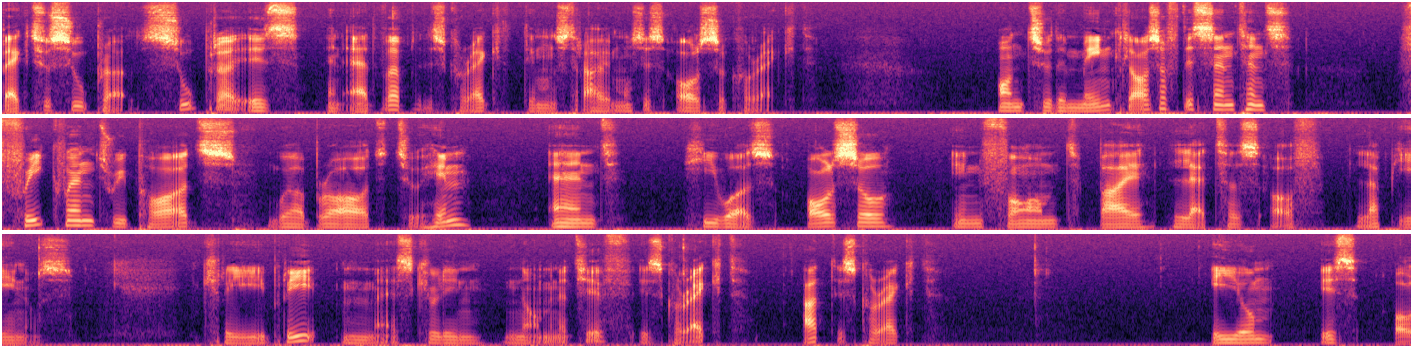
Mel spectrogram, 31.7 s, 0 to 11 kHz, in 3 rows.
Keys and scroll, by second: 3.0 w, 5.7 w, 21.4 w, 26.3 w, 28.9 w.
